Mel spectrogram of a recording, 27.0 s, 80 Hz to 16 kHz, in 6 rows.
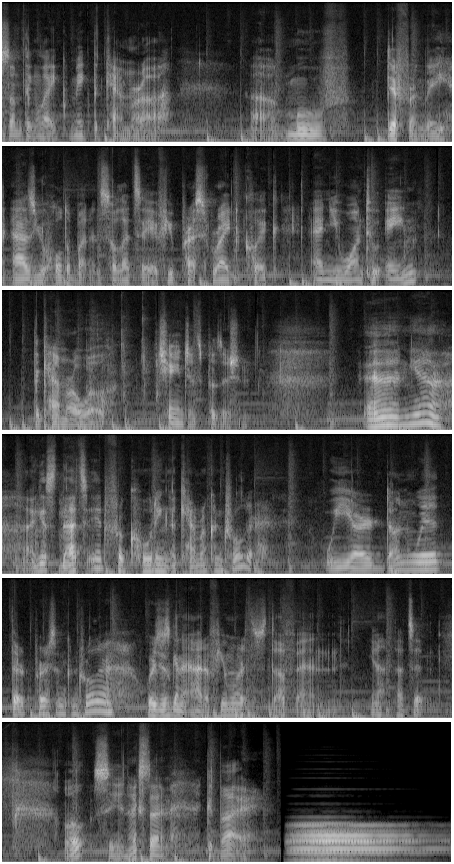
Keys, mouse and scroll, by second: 10.4 ctrl+s.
